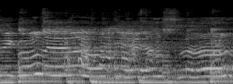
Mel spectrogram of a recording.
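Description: A woman singing a North Maluku qasidah into a microphone in a wavering, ornamented melody, over backing music with a steady low beat.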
